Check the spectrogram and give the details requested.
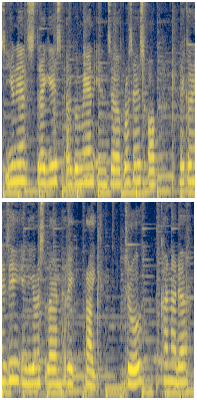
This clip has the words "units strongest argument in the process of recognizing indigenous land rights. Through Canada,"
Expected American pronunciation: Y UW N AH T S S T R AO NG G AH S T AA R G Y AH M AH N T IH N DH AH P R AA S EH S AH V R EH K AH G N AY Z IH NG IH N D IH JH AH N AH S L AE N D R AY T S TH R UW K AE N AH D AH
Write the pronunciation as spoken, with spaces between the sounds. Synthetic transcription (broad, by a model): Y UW N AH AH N S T R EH G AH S AA R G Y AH M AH N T IH N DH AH P R AA S EH S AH F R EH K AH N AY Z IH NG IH N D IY AH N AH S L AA N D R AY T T R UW K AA N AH D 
